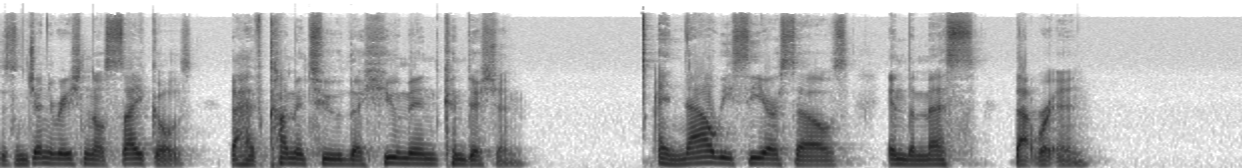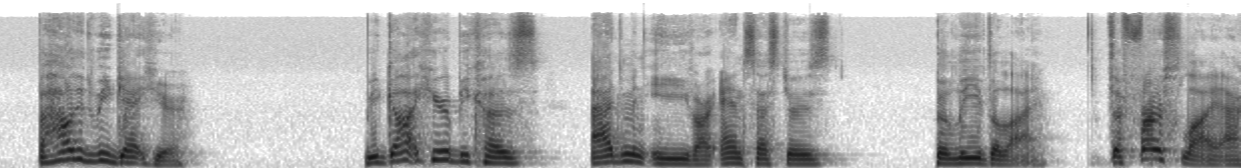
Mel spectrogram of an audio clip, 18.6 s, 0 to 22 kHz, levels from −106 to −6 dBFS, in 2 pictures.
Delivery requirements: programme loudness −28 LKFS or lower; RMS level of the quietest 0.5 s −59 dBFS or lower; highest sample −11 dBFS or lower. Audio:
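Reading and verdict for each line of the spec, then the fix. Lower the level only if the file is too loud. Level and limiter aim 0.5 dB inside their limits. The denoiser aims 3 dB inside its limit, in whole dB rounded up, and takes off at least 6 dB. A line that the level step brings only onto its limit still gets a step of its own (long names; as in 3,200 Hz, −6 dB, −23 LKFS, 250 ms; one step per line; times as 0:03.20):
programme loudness −23.5 LKFS: out of spec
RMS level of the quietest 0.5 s −68 dBFS: in spec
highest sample −5.5 dBFS: out of spec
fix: level −5 dB
brickwall limiter −11.5 dBFS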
